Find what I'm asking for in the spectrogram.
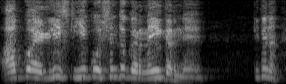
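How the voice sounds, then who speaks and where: A man with a very high, fairly bright voice, a breathy edge, and big pitch swings talks quickly while reviewing books for exam students in a casual lesson. He's blunt and frank, calls them "my dear", and attaches "ठीक" (theek) to almost every phrase.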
